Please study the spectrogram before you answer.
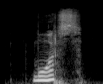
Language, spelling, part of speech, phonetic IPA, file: Russian, морс, noun, [mors], Ru-морс.ogg
- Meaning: mors (a traditional Russian non-carbonated drink made from wild berries, usually lingonberry and/or cranberry)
